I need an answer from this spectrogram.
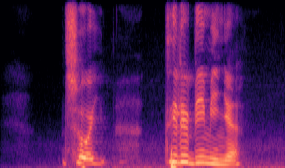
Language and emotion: Russian, positive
